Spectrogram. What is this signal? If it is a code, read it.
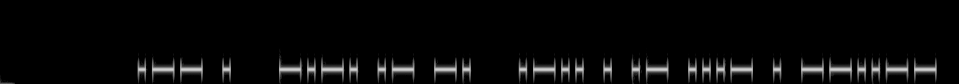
Morse code, heard as a keyed tone, about 17 wpm, 700 Hz. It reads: WE CAN LEAVE,
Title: Sentences from Top 1000 Words - Review Part 4 - 17wpm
